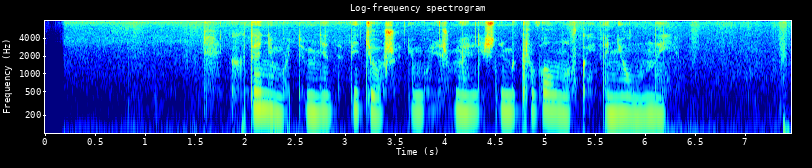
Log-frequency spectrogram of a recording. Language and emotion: Russian, neutral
